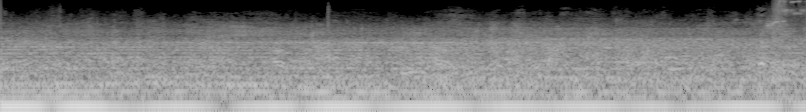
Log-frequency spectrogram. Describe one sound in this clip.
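Footsteps shuffle slowly on a stone floor.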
